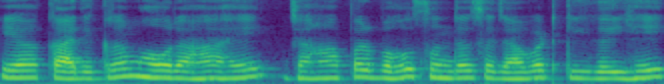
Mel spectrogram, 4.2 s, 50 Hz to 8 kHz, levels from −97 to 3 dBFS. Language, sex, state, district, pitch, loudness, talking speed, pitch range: Hindi, female, Bihar, Kishanganj, 200 Hz, -17 LUFS, 190 wpm, 190-215 Hz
